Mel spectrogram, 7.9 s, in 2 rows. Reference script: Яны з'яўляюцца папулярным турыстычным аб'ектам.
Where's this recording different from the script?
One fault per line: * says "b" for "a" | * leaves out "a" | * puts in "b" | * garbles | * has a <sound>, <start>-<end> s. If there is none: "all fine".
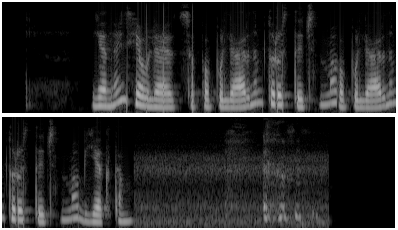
* puts in "папулярным турыстычным"
* has a laugh, 6.1-7.2 s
